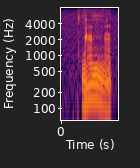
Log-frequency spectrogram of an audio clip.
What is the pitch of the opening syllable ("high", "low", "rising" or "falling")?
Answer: rising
